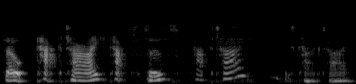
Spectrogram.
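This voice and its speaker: A woman in her thirties, a crafting vlogger, chatting casually and gushing about her work, her voice going a little hoarse. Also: medium pitch, sing-song, measured pace, a bit bright. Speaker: cross stitch vlogger. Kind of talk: casual show-and-tell chat. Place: room at home. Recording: slightly dull lo-fi home recording.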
